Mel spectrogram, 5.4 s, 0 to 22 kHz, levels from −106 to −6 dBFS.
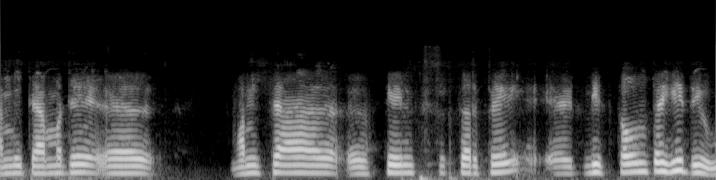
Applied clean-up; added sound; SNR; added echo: neural mask model DeepFilterNet 3.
